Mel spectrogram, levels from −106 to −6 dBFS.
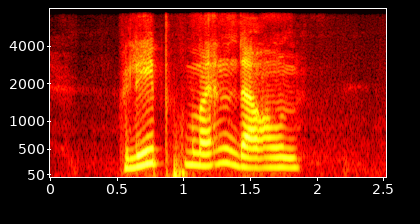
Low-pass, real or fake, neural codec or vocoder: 7.2 kHz; fake; codec, 16 kHz in and 24 kHz out, 0.8 kbps, FocalCodec, streaming, 65536 codes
